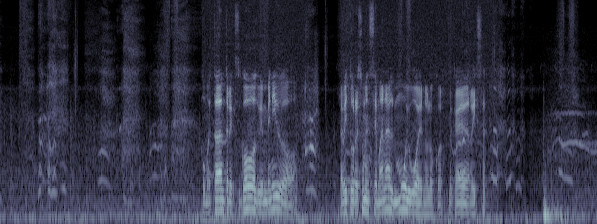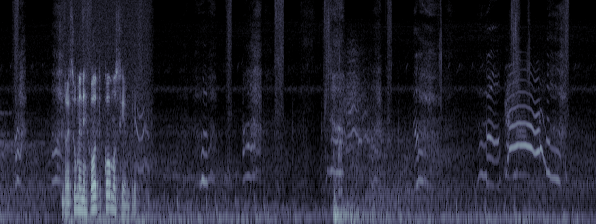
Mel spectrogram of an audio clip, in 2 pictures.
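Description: Heavy footsteps tread through grass.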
